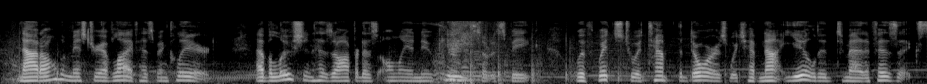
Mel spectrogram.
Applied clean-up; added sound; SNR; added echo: none; Race car, auto racing / Accelerating, revving, vroom; 14 dB; none.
